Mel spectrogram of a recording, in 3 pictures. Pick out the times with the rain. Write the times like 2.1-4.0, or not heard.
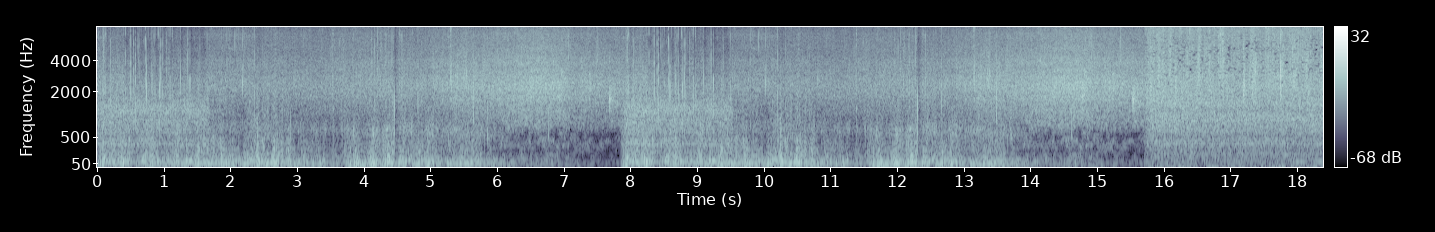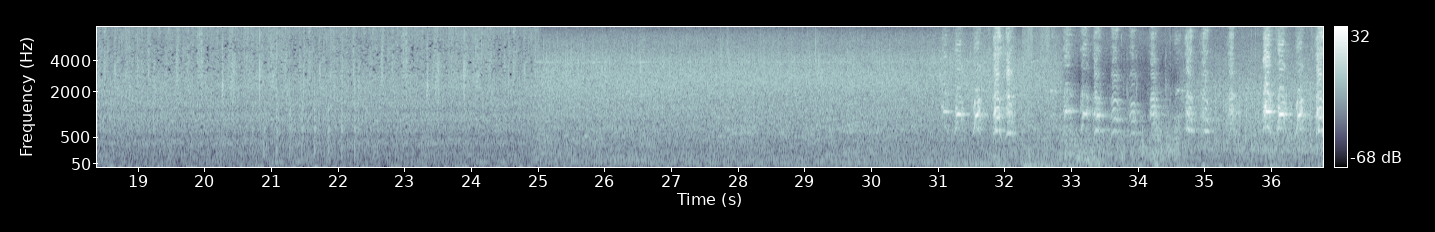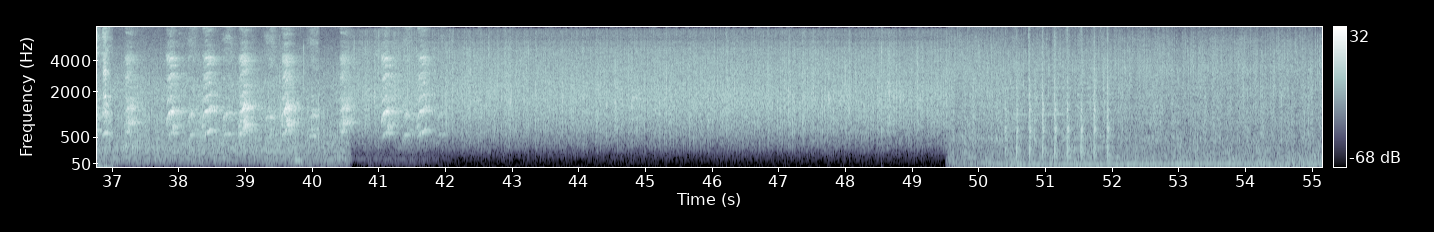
0.0-55.1.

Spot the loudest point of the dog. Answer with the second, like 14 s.
36 s.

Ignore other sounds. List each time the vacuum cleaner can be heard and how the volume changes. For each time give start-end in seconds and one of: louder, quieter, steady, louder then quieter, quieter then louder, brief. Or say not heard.
not heard.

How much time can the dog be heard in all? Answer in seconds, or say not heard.
11 s.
